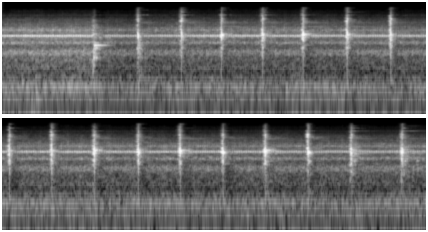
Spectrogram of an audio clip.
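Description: A ratchet wrench clicks in a steady rhythm.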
